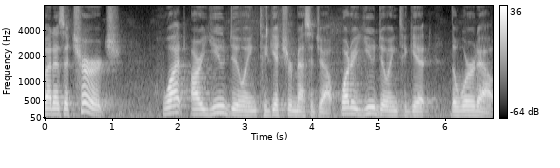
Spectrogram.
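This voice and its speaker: In a normal speaking voice, the speaker goes at a fairly slow pace with lively intonation. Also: man, medium pitch for a man. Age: 60s. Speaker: video production consultant. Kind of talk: casual chat.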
